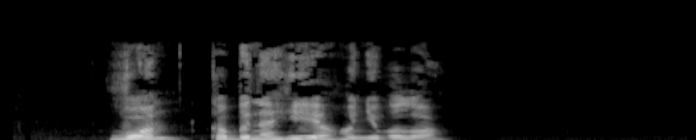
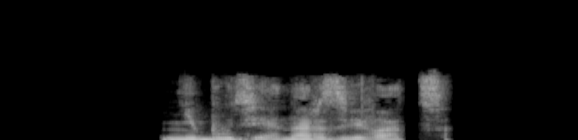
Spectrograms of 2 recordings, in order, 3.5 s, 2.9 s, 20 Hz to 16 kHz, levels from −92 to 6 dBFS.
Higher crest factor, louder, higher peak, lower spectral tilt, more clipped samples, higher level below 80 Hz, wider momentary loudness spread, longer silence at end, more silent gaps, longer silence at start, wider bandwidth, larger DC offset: about the same, 20 dB vs 22 dB; first, -22 LUFS vs -26 LUFS; about the same, -4 dBFS vs -6 dBFS; about the same, -5 dB/octave vs -4.5 dB/octave; neither; second, -74 dBFS vs -54 dBFS; about the same, 11 LU vs 9 LU; first, 1.3 s vs 0.65 s; second, none vs 2.04-2.09 s; second, 0.55 s vs 0.8 s; first, 11.5 kHz vs 8.2 kHz; neither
